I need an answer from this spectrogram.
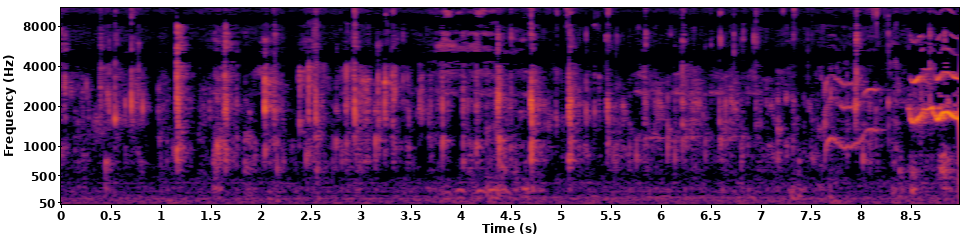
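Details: Pit Bull (Bully) dog giving birth to her first litter indoors; a run of soft wet clicking and licking noises, then a brief high, wavering squeal rising and falling near the end, with faint soft speech in the background.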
